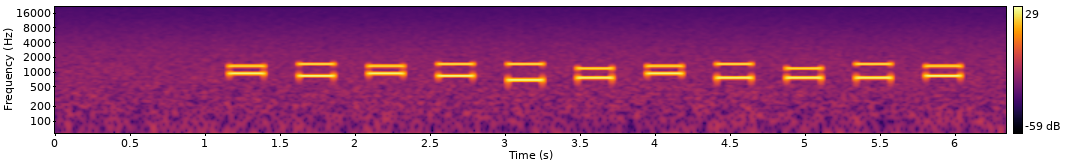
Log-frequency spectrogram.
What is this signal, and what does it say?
DTMF, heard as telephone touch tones, dialled by machine, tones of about 230 ms. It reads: 09093406468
